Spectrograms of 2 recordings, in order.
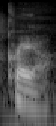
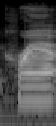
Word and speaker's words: Kreia: What's really cool is Kreia. One of like the best Is that how party you characters. do you pronounce it Kreia or Kreia?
